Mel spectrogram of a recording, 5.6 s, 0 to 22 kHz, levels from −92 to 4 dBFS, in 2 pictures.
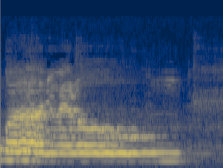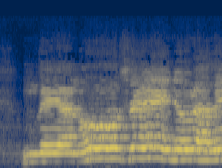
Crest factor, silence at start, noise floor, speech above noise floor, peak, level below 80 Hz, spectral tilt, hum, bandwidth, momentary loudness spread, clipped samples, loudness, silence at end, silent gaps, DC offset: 14 dB; 0 s; -51 dBFS; 36 dB; -2 dBFS; -68 dBFS; -6 dB/octave; none; 7 kHz; 13 LU; under 0.1%; -16 LUFS; 0 s; none; under 0.1%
